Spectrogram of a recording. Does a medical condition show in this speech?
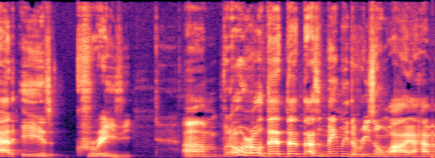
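No.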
